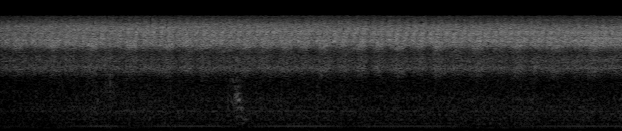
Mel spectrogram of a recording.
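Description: Steady, high-pitched chorus of insects buzzing without a break.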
